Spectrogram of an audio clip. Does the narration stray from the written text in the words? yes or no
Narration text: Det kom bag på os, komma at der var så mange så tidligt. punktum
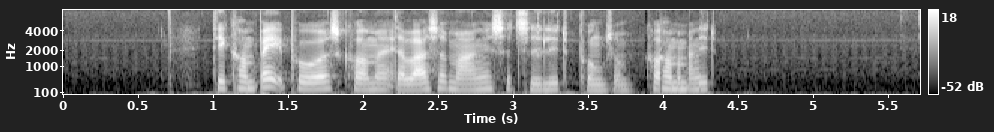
yes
